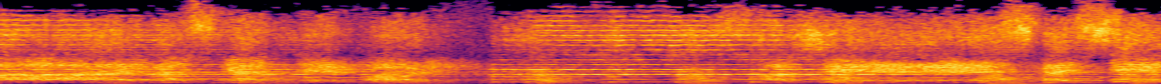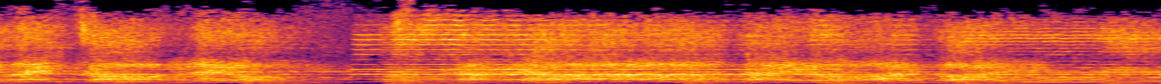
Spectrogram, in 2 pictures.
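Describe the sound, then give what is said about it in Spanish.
A Soviet patriotic song plays as loud, dense music with rich sustained harmonies, steady in level throughout and without any talking. “El tema musical que suena ahora se llama La Guerra Sagrada, una canción patriótica soviética que se convirtió en el himno de la defensa”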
